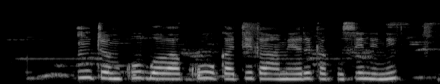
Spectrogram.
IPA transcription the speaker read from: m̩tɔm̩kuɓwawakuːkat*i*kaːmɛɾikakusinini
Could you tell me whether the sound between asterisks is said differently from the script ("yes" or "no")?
no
